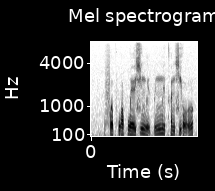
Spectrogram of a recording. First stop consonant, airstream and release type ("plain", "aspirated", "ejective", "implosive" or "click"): aspirated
